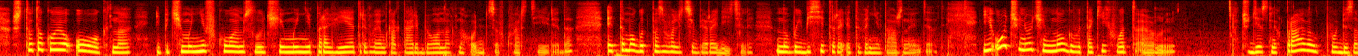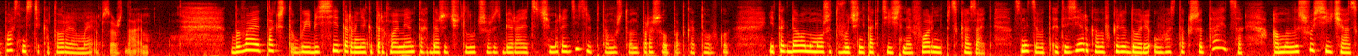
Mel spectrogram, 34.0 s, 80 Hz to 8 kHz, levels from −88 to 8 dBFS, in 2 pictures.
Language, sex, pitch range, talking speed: Ukrainian, female, 210-255 Hz, 150 wpm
